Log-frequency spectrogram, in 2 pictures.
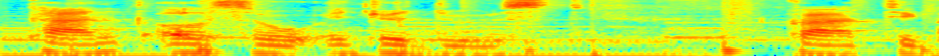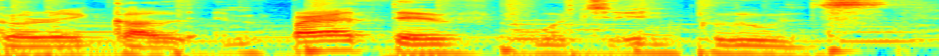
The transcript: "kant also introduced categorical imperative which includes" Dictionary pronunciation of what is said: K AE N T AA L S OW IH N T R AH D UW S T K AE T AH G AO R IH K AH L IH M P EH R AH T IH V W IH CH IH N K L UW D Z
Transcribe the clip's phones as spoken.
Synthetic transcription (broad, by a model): K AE N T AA L S OW IH N T R AH D UW S T K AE T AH G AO R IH K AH L IH M P EH R AH T IH V W IH CH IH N K L UW D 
